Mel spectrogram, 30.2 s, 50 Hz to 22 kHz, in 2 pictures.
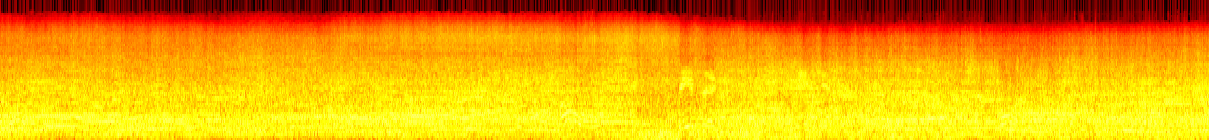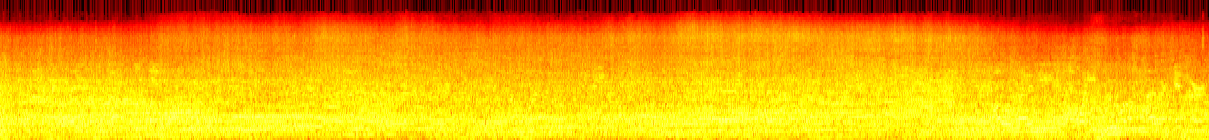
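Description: A pack of Midwest Modified dirt-track race cars running at racing speed. Their V8 engines make a loud, continuous blend that rises and falls in pitch as the cars accelerate down the straights and lift for the turns.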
